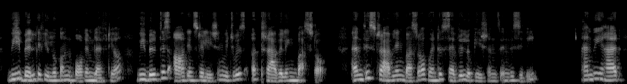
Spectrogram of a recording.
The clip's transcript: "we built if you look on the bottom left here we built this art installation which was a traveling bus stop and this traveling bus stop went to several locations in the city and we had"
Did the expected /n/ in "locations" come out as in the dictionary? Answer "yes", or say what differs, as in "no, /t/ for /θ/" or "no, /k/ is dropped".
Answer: yes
